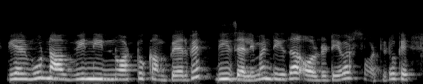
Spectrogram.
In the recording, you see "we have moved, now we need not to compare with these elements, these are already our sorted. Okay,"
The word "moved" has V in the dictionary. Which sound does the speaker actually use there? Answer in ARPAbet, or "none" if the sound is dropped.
none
